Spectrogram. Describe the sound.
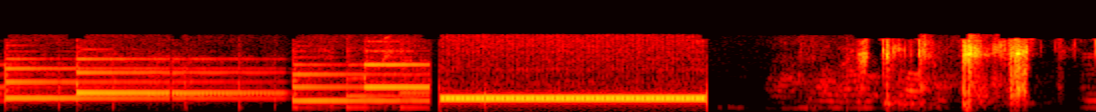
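Telephone line tones while a call is being transferred: a run of steady beeping tones that step between pitches, then one long unbroken tone lasting about two seconds, followed by fainter, uneven clicks and line noise.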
